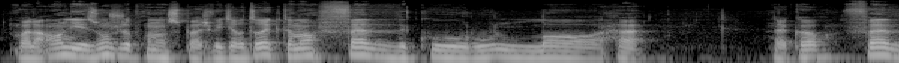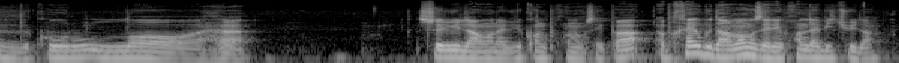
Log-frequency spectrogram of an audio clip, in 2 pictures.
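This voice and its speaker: A man teaching a beginners' reading lesson, patiently repeating each word slowly and checking understanding with frequent questions. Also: mid-range voice, a little mellow.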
